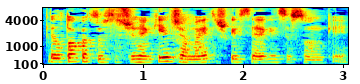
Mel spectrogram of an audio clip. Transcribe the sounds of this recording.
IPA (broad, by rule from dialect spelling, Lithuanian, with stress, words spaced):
dʲeːlˠ ˈtoː kɐt sʊsʲɪʃʲnʲɛˈkʲeːt ʒʲɛˈmɐɪtʲɪʃkɐɪ ˈsʲæːkʲeːsʲɪ ˈsʊŋʲkʲɛɪ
